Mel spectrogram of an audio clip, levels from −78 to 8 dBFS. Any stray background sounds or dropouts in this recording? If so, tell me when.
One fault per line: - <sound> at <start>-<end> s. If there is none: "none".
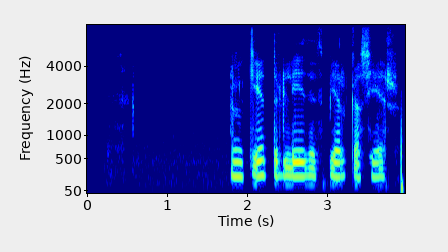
none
